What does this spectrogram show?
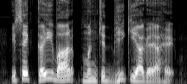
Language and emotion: Hindi, neutral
